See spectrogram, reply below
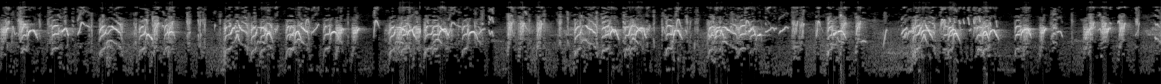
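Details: Sogon lure recording meant to bring wild birds down: nonstop overlapping chatter of high squeaky chirps and scratchy notes, loud throughout, with short pauses between rapid bursts.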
